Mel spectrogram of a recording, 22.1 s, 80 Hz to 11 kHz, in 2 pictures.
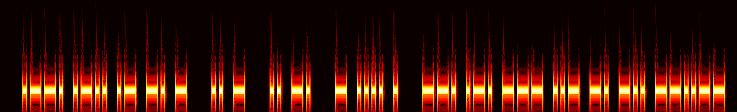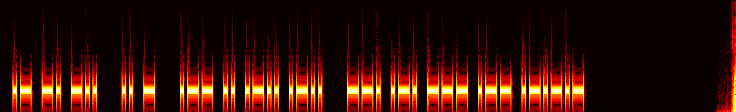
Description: Morse code, heard as a keyed tone, about 22 wpm, 700 Hz. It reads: PLANT IT IN THE GROUND, AND IT WILL GROW.
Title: Sentences from Top 1000 Words - Review Part 2 - 22wpm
